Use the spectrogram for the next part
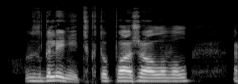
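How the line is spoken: Low, slightly hoarse voice. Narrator (Russian): раздался низкий, чуть хриплый голос

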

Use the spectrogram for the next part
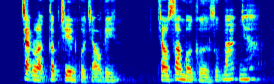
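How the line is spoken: Smiling, friendly. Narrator (Vietnamese): Bác Hoàn nhìn ra ngoài, mỉm cười nói với tôi

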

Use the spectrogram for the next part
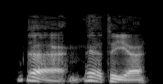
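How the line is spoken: Creaky young man's voice. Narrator (Russian): скрипучим голосом произнес парень

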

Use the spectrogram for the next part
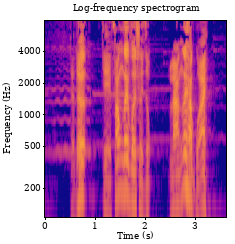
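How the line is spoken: Loud bark. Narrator (Vietnamese): Hắc Thạch bảo chủ quát to

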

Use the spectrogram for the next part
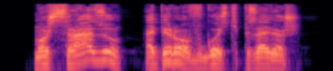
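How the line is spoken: Wry snort. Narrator (Russian): хмыкнула Румаль Мусаевна

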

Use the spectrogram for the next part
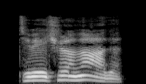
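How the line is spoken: Sharp barking shout. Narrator (Russian): рявкнула

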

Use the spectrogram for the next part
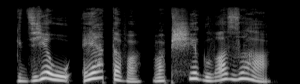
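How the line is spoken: Terrified yell. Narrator (Russian): Лёша в ужасе заорал

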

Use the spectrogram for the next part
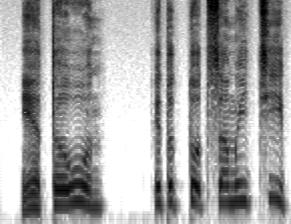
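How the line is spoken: Moaning. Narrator (Russian): простонала она

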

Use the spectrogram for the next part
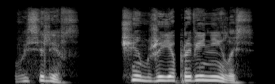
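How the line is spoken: Trembling voice. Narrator (Russian): спросила Евдокия дрожащим голосом

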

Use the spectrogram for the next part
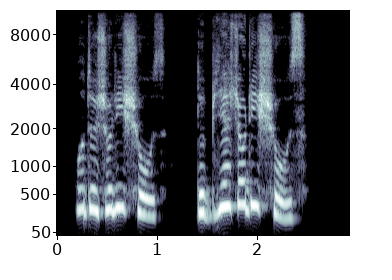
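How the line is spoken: Little girl, joyful exclamation. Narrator (French): s'écria la petite toute joyeuse

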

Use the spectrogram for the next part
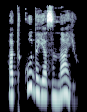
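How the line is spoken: Weary sigh. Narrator (Russian): Устало вздохнула принцесса

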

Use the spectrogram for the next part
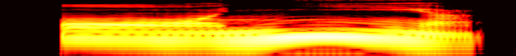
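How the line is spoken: Displeased drawl. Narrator (Russian): недовольно протянула я

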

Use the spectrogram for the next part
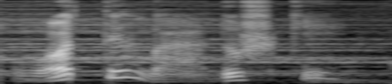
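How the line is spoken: Quiet speech. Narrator (Russian): негромко сказал Гончия

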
